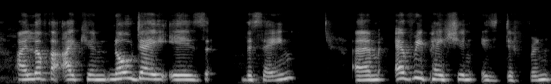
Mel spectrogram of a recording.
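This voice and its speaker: Intonation stays fairly even. The sound is dry and close, with no echo. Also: woman, fairly high pitch for a woman. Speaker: podiatrist. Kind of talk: online presentation. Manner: fast; halting.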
